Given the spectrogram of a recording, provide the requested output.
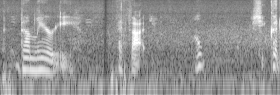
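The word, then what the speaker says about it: Dún Laoghaire: what she means uh she pronounces it something like dune laughter and it's done leary i thought oh she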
